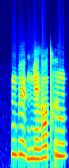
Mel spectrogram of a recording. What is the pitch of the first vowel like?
falling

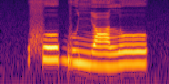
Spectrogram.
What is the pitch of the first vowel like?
high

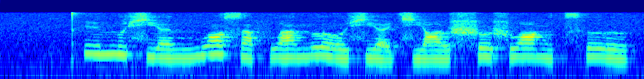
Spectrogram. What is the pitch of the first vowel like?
high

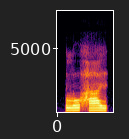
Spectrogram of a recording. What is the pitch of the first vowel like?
high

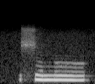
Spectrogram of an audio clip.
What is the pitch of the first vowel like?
low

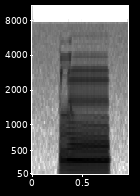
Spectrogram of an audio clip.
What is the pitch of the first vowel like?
low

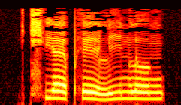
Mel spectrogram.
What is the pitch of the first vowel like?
falling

